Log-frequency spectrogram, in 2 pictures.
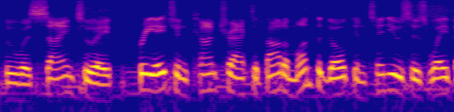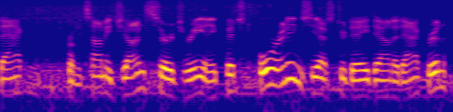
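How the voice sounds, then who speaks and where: A man hosting a baseball radio pregame show, interviewing a player in a relaxed, conversational way with a few fillers. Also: on the high side, moderate pace, over music, low-quality recording. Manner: conversational questions, some restarts and fillers.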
